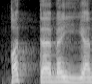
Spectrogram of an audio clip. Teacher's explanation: فلا يبقى للدال أثر في النطق، ننطق تاء مشددة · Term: الإدغام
